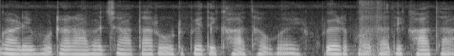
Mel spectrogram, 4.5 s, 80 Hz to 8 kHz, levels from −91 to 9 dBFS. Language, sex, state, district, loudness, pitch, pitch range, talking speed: Hindi, female, Bihar, Vaishali, -19 LUFS, 170 Hz, 165-175 Hz, 145 wpm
